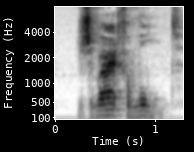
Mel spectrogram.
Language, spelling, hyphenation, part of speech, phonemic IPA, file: Dutch, zwaargewond, zwaar‧ge‧wond, adjective, /ˌzʋaːr.ɣəˈʋɔnt/, Nl-zwaargewond.ogg
- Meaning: seriously injured, severely wounded, gravely wounded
